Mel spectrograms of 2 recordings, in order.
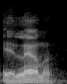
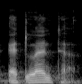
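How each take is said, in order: First: Atlanta is pronounced in a country Southern way. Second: Atlanta is pronounced in a standard enunciated way. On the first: "country by me saying Atlanta" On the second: "instead of saying Atlanta"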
